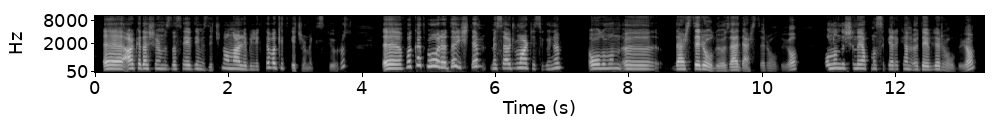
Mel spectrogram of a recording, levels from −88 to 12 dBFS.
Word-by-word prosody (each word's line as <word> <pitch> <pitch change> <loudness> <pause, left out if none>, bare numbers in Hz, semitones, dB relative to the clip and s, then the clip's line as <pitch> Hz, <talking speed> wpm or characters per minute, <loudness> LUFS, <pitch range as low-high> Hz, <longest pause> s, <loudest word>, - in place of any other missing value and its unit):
ııı, 215 - +9 0.2
arkadaşlarımızı 230 -3 +2
da 215 - -6
sevdiğimiz 215 -5 -6
için 250 - -15
onlarla 225 -5 +2
birlikte 185 +11 -7
vakit 265 - -3
geçirmek 420 - -13
istiyoruz. 390 -2 -17 0.6
Iıı, 235 0 +7
fakat 415 +5 -1
bu 365 +1 +3
arada, 340 +1 +3
işte, 345 +1 -1 0.2
mesela 250 +1 -1
cumartesi 265 -6 0
günü 255 +7 -7 0.4
oğlumun, 240 +2 -1
ııı, 215 -2 -3 0.2
dersleri 210 +1 +4
oluyor, 135 -8 -2
özel 165 +3 +1
dersleri 135 0 -9
oluyor. 125 - -8 0.4
Onun 250 +3 -2
dışında 240 0 -3
yapması 225 -1 -3
gereken 210 -1 -7
ödevleri 190 -1 -2
oluyor. 115 -4 -4
225 Hz, 140 wpm, -23 LUFS, 205-250 Hz, 0.6 s, ııı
